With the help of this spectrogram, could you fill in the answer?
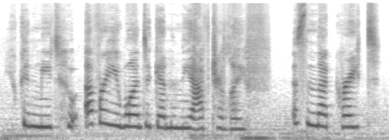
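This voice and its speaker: A woman's voice: very high voice, normal speed. A woman voicing a playful, macabre young funeral director with a teasing, mischievous, giggly way of talking. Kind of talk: game cutscene voice acting.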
